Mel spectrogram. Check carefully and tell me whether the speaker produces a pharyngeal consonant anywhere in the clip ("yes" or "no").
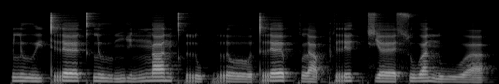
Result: no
